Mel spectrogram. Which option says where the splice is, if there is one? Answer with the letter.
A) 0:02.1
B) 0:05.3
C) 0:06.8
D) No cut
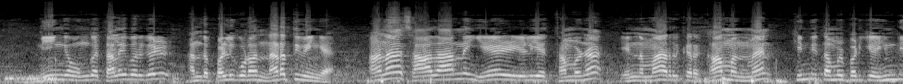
D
